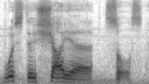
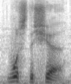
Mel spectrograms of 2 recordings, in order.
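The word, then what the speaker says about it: Worcestershire: The reason being is because you you said Worcershshire sauce, which is correct, but if you live in Worershire, you call it Worershure. So if you if you want to say it properly, then yes, it's Worershire. But if you're if you're local, it's Worersha. It's one of those weird things in England.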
